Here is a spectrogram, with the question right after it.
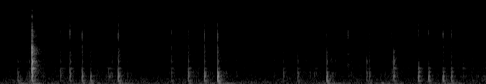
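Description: A small hollow plastic Sharpie marker lying on a table is tapped with long painted fingernails, giving about 13 quiet, sharp, dry clicks at an irregular pace. The taps have a light hollow plastic tick and die away almost instantly.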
